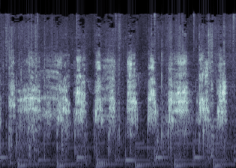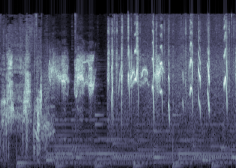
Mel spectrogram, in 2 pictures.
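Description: A flock of ducks calling over background music with a steady beat. About four seconds in, the duck calls give way to high chirps over held music chords.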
